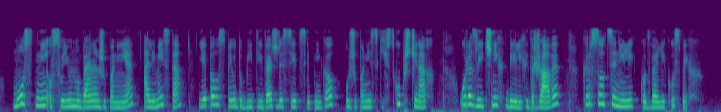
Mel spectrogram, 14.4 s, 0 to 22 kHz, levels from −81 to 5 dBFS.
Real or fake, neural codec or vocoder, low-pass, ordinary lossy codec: real; none; 7.2 kHz; none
